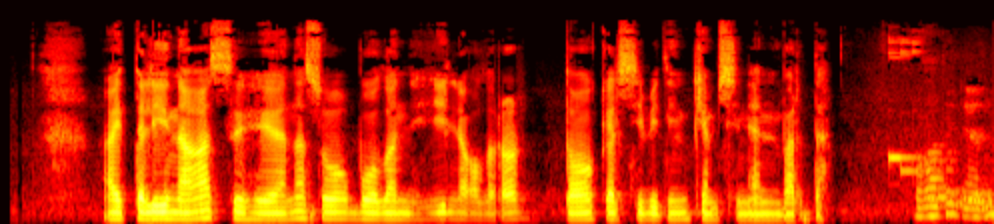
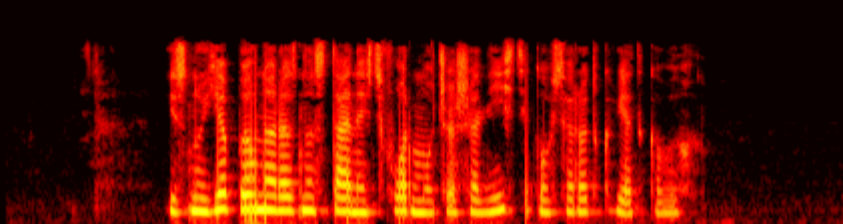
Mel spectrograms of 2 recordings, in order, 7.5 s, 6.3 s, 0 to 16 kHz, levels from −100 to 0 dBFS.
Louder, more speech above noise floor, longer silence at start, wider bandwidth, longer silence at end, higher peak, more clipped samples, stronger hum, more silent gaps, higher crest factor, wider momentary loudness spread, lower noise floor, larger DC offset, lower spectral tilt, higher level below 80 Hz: first, -23 LUFS vs -30 LUFS; second, 21 dB vs 53 dB; second, 0.35 s vs 1.25 s; first, 11.5 kHz vs 8.2 kHz; second, 0 s vs 1.15 s; first, 0 dBFS vs -14 dBFS; neither; neither; neither; first, 22 dB vs 16 dB; first, 17 LU vs 14 LU; second, -43 dBFS vs -83 dBFS; neither; about the same, -4.5 dB/octave vs -4.5 dB/octave; first, -54 dBFS vs -60 dBFS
